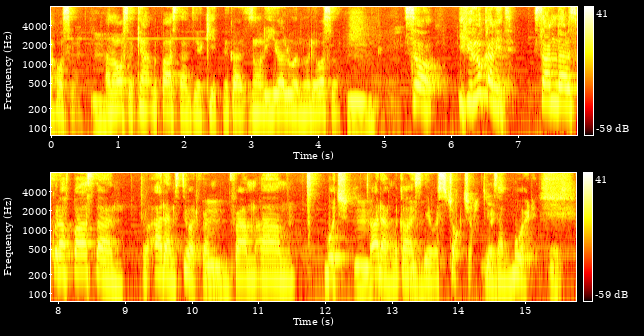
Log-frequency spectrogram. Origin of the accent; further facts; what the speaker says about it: Trinityville, Saint Thomas Parish, Jamaica; From St. Thomas, community called Trinityville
